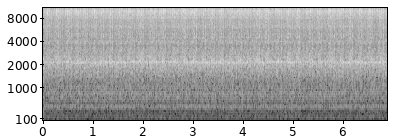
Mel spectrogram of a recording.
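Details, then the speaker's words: MGB GT after carb rebuild, being set up with a colour tune: steady idle with a slightly lumpy, uneven beat and a hissy intake note; orange flame and sooted spark plug showed it running too rich, mixture being leaned off. "At first it was orange, which means it's running too rich, and when we took the spark plug out you could see it was like proper suttered up, so that were definitely running too rich."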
